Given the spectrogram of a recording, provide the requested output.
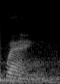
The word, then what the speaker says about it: Wang: Tanglewood to see Yuja Wang. I think everyone says Yuja Wang, but I think actually it's pronounced Wang. But that's just how everybody says it.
